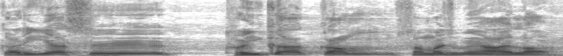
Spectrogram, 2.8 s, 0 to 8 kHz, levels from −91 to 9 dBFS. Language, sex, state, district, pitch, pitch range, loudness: Hindi, male, Bihar, Darbhanga, 175 Hz, 150-180 Hz, -15 LUFS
